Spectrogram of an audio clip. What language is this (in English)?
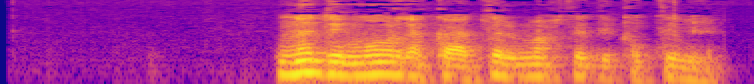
Pashto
